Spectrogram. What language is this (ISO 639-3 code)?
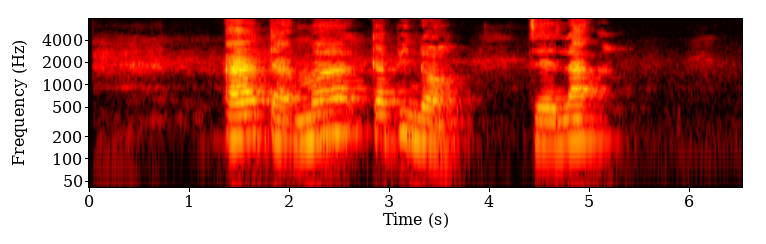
nnh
